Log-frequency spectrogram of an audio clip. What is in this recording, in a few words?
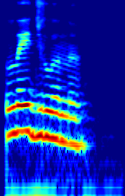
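"лэдзлыны" Komi, female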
